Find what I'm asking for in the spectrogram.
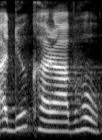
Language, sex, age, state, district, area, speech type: Sindhi, female, 18-30, Maharashtra, Thane, urban, read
